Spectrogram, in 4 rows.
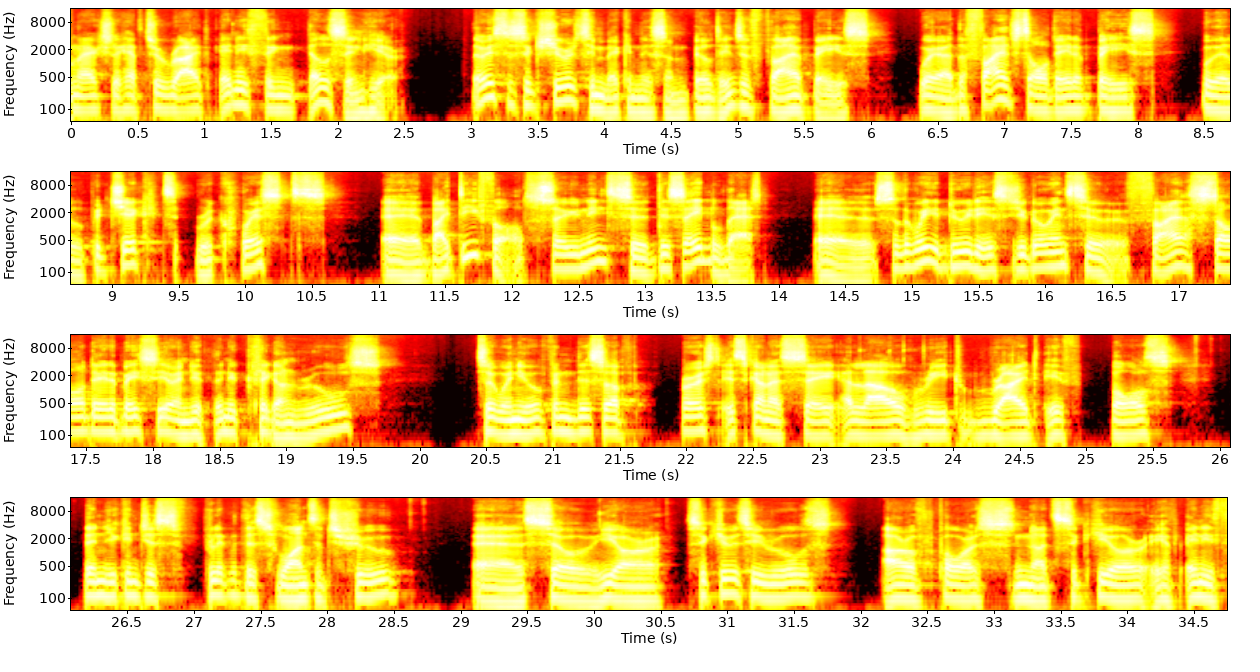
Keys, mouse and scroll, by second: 1.1 click, 13.0 click, 23.2 click, 24.3-25.5 typing, 25.7 click, 26.6-27.6 typing, 28.5 click, 29.9 click.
